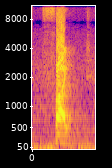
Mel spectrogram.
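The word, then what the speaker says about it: fight: ये GHT है तो इसमें GH जो है आपका साइलेंट होगा। तो क्या हो जाएगा, फाइट। फाइट मतलब युद्ध, इसमें जो है आपका GH साइलेंट होगा।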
